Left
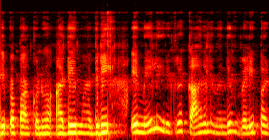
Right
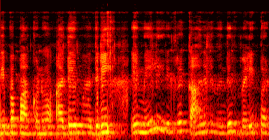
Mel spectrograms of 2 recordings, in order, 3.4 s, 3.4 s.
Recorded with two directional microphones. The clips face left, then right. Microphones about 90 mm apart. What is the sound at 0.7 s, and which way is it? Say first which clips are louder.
A woman's voice: left 7 dB; 45° left (ahead or behind).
